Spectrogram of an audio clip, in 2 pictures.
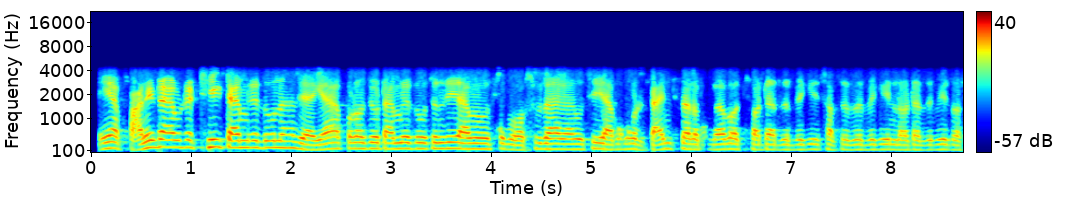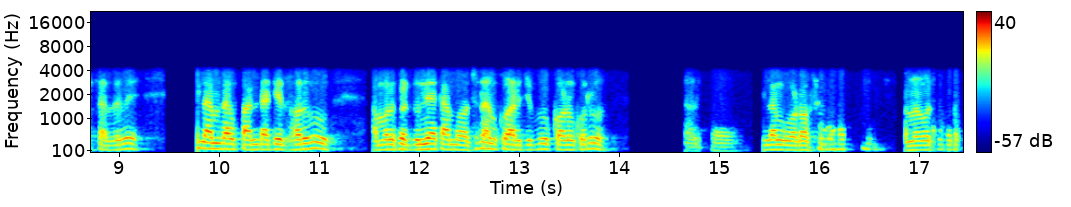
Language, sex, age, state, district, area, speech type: Odia, male, 60+, Odisha, Gajapati, rural, conversation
